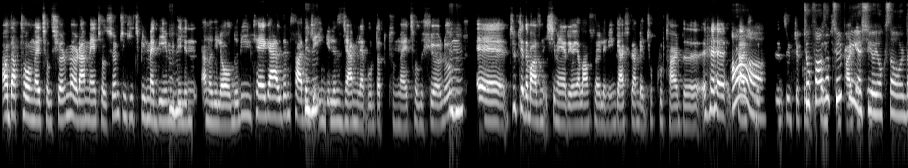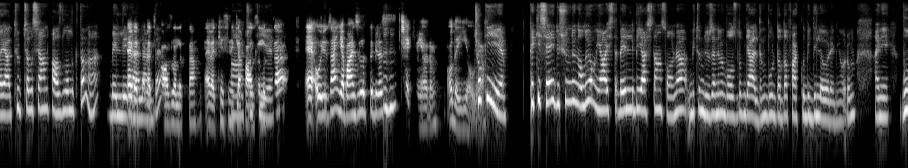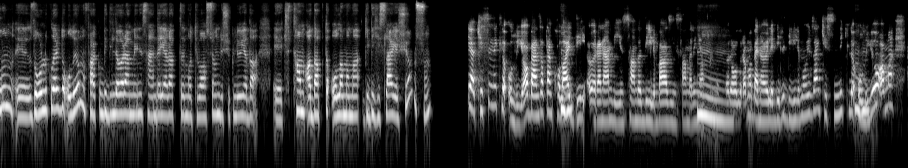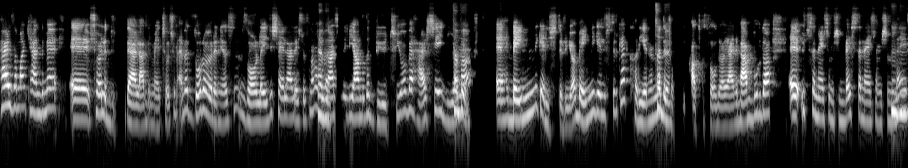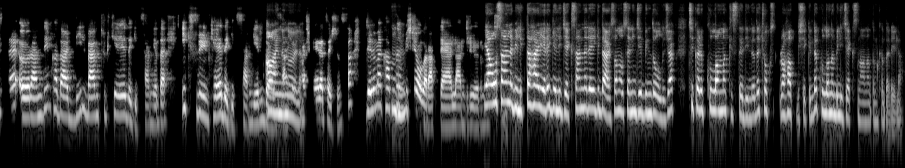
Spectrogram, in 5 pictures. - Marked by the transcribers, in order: other background noise; chuckle; unintelligible speech; tapping
- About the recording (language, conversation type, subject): Turkish, podcast, Kariyerinde dönüm noktası olan bir anını anlatır mısın?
